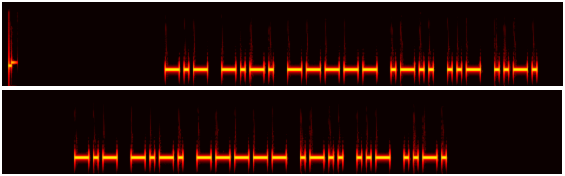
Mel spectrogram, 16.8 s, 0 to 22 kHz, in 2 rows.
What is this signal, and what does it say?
Morse code, heard as a keyed tone, about 17 wpm, 700 Hz. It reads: KC0LUF KC0LUF
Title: USA Call Signs - 6 Characters - Repeated 2x - 17wpm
